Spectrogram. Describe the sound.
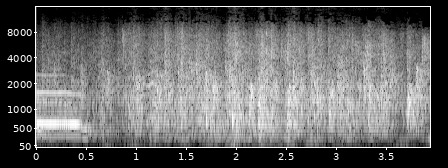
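Steady audience applause for a sound technician at a live comedy show in Pasadena. The dense, even clapping runs for about four seconds, with a brief voice at the very start.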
